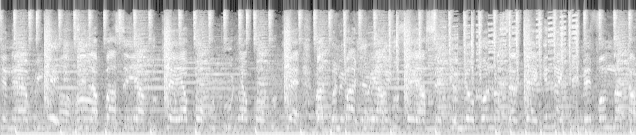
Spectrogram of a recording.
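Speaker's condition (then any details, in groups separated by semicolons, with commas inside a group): No condition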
